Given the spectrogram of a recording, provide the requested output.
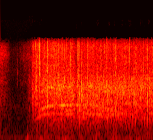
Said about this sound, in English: Yes, and the crowd goes wild.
